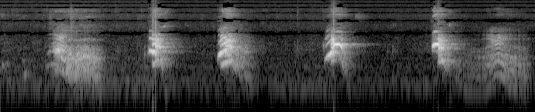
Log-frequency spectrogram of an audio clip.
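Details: Dog barking in a Great Dane versus Yellow Labrador face-off: six loud, rough barks at irregular intervals, roughly one per second, the first and last longer and hoarser, with silence between them.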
